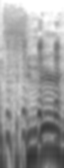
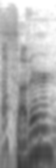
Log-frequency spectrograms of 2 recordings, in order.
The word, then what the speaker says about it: Suter: It's Ryan Suter, not Sutter. – Okay. – Idiot. – All right. – You don't know anything. – It's spelled the same way Sutter is. – No, Sutter has two T's.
